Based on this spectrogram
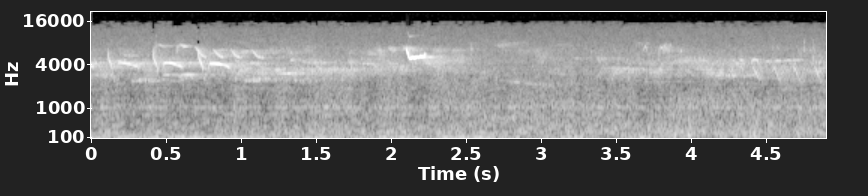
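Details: A Eurasian penduline tit at Thürer Wiesen, Eifel, Germany, on 28 March 2017 gives thin, very high, drawn-out whistles, faint at first, then one sharper note midway, over a steady hiss of outdoor background noise.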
